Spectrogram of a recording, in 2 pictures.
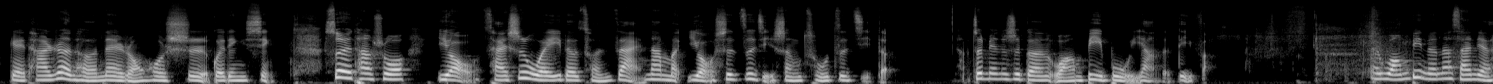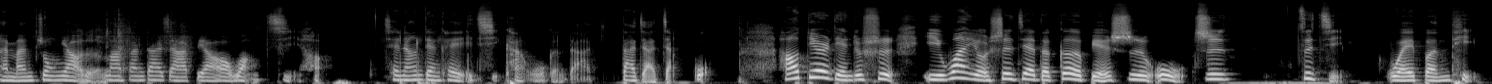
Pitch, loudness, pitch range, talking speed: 200 Hz, -17 LUFS, 185-235 Hz, 215 characters per minute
